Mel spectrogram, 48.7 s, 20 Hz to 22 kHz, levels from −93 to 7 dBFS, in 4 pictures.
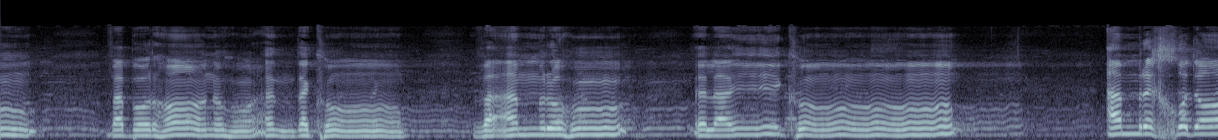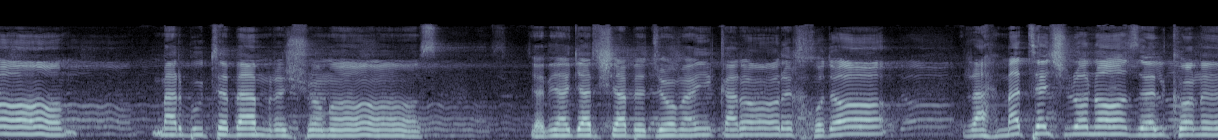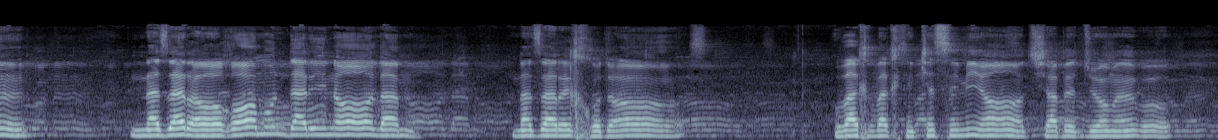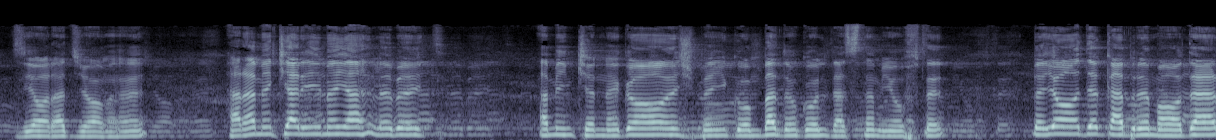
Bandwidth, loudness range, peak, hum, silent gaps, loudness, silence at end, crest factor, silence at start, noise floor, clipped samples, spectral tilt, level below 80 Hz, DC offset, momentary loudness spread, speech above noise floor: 11 kHz; 4 LU; -4 dBFS; none; none; -22 LUFS; 0 s; 20 dB; 0 s; -50 dBFS; under 0.1%; -5.5 dB/octave; -60 dBFS; under 0.1%; 20 LU; 29 dB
